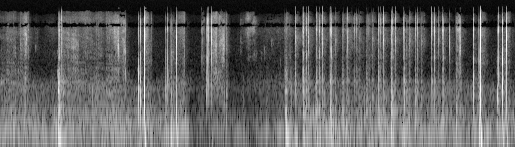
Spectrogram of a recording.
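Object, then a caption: Wooden plank step. One hand drums quickly on a solid, dark-stained wooden step with its fingertips and nails. Dry, sharp clicks and scratchy taps come in clustered bursts over a faint steady hum, with a short quiet gap near the middle.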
